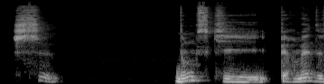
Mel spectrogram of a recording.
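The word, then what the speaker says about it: 是: Donc par exemple, là, le pinyin, ça se prononce sh. Donc ce qui permet de savoir que ce caractère se prononce sh, ce qui signifie le verbe être.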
